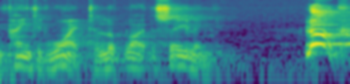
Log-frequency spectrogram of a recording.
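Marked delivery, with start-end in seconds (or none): 2.3-2.6 very high, loud scream. A narrator's reading. Missus Twit screaming at the upside-down room. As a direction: shriek in shock. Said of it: "screamed Missus Twit".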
